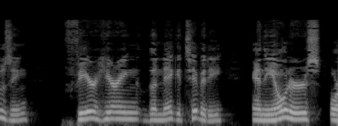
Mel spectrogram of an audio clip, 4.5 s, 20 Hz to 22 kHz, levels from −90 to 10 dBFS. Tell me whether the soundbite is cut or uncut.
uncut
